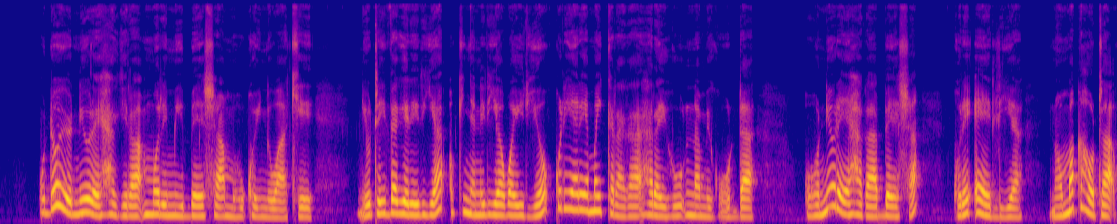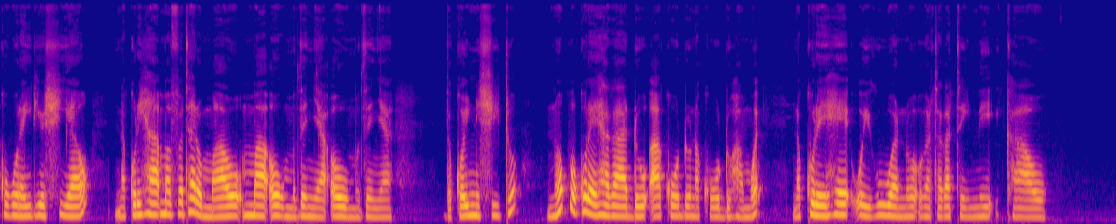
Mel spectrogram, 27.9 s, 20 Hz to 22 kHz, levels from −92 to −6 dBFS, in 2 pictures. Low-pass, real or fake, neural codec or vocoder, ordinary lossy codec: 19.8 kHz; real; none; none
